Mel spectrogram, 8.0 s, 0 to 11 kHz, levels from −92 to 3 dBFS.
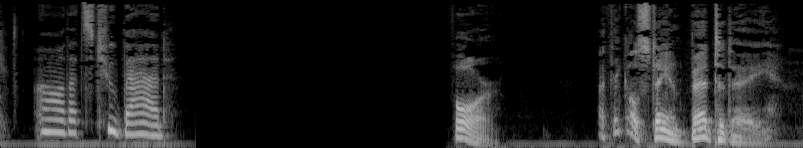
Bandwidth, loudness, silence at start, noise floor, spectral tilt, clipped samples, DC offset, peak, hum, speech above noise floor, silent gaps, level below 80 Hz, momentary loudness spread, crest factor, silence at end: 11 kHz; -30 LUFS; 0 s; -62 dBFS; -5 dB/octave; under 0.1%; under 0.1%; -12 dBFS; none; 32 dB; 2.27-2.51 s, 2.57-2.63 s, 2.78-3.43 s, 3.49-3.63 s, 3.72-3.77 s, 3.98-4.03 s, 4.11-4.44 s; -54 dBFS; 14 LU; 20 dB; 0.25 s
